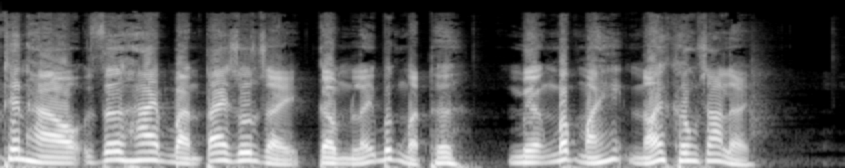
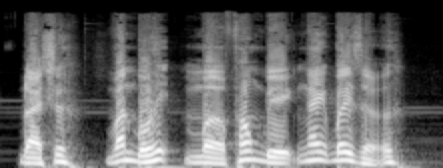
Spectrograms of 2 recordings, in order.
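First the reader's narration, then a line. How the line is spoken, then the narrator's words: Trembling voice. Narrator (Vietnamese): Văn Thiên Hạo nói giọng run run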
